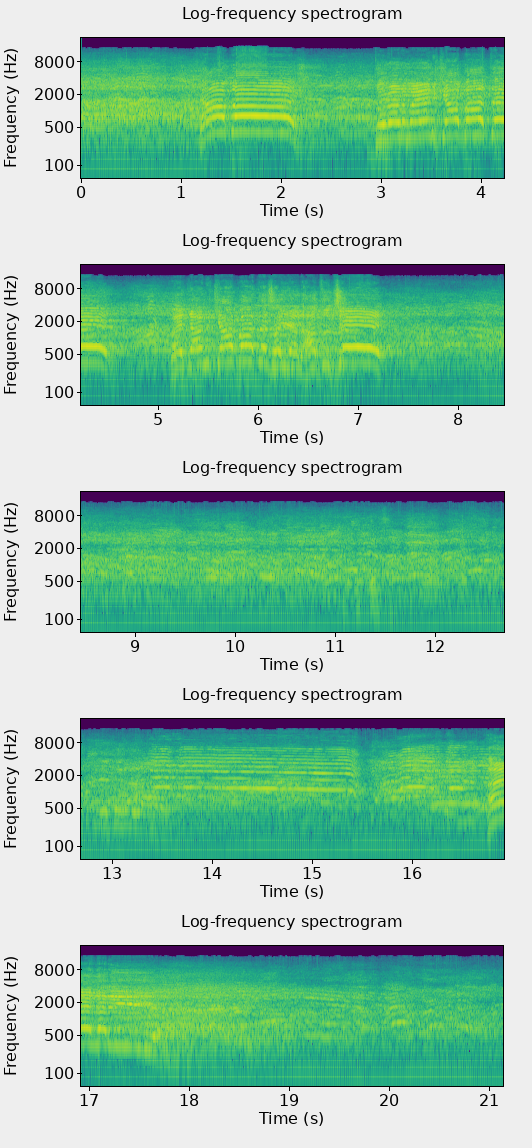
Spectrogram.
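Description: A crowd of men murmurs and calls out in the background.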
